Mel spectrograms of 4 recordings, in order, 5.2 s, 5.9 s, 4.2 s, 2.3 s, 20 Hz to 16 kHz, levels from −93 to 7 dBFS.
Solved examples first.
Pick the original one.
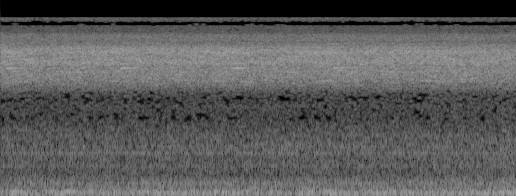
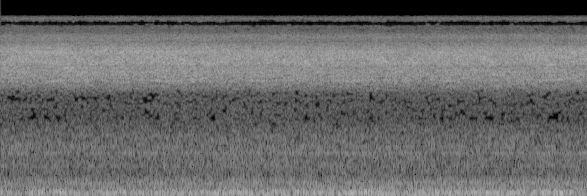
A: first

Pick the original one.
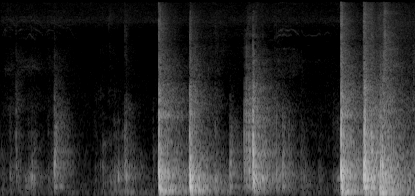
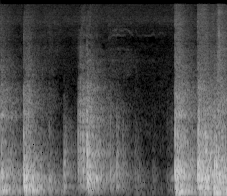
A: first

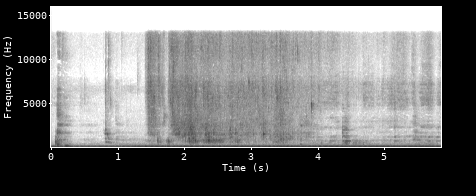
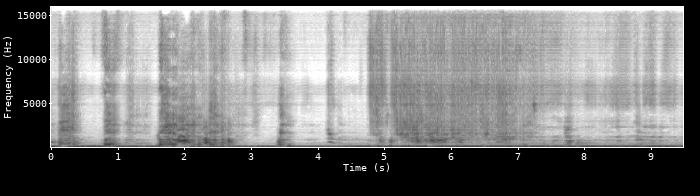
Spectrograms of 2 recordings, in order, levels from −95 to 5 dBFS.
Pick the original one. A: first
